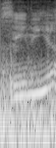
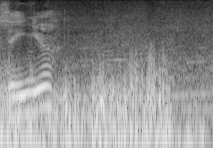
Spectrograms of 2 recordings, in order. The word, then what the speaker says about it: Xenia: I'm at now a little town called Xenia Xenia is how it's pronounced a lot of people like to call it Xenia but it's Xenia and up here is one of the hubs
